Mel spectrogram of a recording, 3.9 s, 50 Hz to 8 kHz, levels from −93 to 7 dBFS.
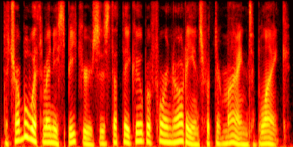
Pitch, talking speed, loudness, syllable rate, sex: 145 Hz, 260 wpm, -19 LUFS, 6.2 syllables/s, male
